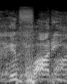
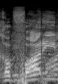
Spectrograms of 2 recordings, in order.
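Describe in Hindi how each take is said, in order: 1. पहला स्वर 'i' की ध्वनि है। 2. पहला स्वर 'a' की ध्वनि है। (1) "गिफारी है, गईन दे थले जेर है" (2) "ये गफारी नहीं"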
